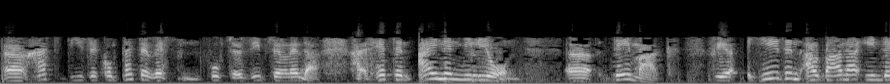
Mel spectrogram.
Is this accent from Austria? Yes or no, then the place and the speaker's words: no; Bosnia & Herzegovina; now in Serbia; Ich bin ursprünglich aus Bosnien und ich lebe in Nähe von Belgrad.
